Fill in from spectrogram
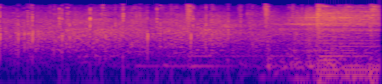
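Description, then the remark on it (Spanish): An audience at the Instituto Cervantes claps steadily during the radio show Buenos Días Madrid, a dense crackle of many hands that swells a little louder toward the end, with faint voices mixed in underneath. “Y yo creo que se merecen también un aplauso, ¿no, chicos?”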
